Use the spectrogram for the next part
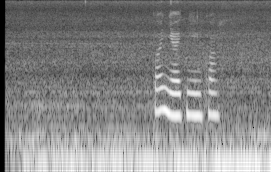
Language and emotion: Russian, neutral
